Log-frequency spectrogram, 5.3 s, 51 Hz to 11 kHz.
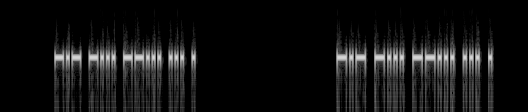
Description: Morse code, heard as a keyed tone, about 36 wpm, 700 Hz. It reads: KB7SE KB7SE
